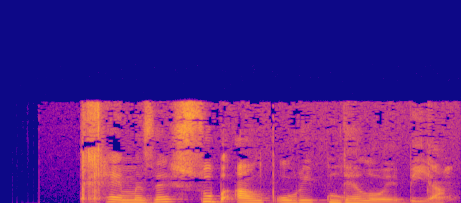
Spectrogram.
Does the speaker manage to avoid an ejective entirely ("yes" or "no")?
no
